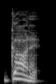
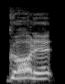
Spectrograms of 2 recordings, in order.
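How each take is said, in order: First: It is said at a very quiet volume. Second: It is said at a loud volume. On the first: "Too quiet, but close" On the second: "Theo said at the same volume"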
